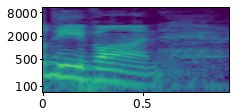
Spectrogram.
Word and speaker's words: Devon: So he likes his name pronounced Devon, and Devon shall be his name.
